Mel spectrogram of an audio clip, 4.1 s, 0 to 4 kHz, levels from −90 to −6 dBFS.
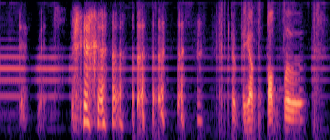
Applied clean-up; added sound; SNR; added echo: neural mask model RNNoise.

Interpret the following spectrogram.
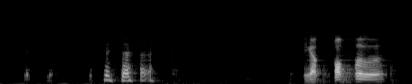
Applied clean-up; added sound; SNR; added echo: neural mask model DeepFilterNet 3.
